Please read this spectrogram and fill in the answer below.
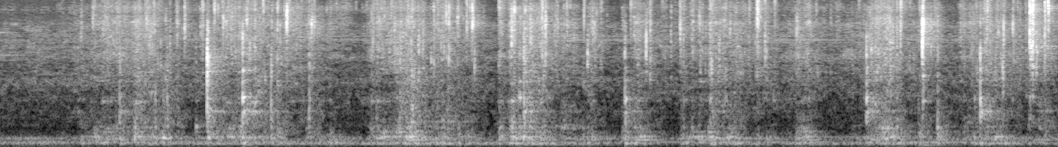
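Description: Wooden spoon stirring cubed potatoes through wet tomato masala in a clay pot: irregular scrapes and soft knocks against the pot, mixing the potatoes into the fried masala.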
